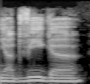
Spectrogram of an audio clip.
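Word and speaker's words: Jadwiga: um Poland which was the Jita and queen yadviga married the Duke of Lithuania who's Queen how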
